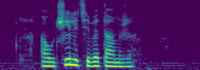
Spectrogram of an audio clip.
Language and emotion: Russian, neutral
